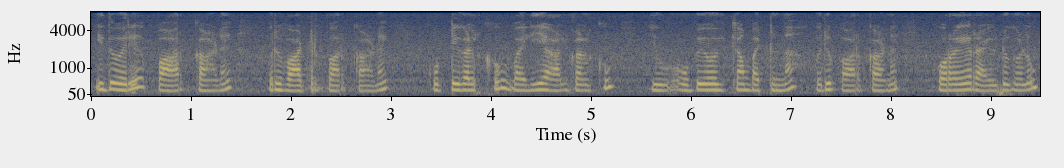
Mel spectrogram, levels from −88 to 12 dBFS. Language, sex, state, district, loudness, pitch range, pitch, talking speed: Malayalam, female, Kerala, Kozhikode, -17 LUFS, 200-230 Hz, 215 Hz, 115 wpm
